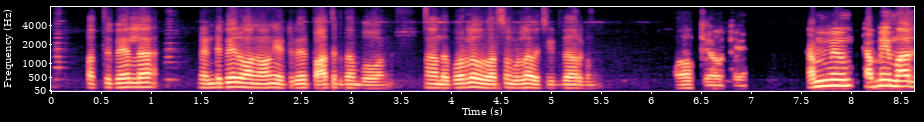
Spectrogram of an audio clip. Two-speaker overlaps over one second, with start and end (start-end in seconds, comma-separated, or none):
none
